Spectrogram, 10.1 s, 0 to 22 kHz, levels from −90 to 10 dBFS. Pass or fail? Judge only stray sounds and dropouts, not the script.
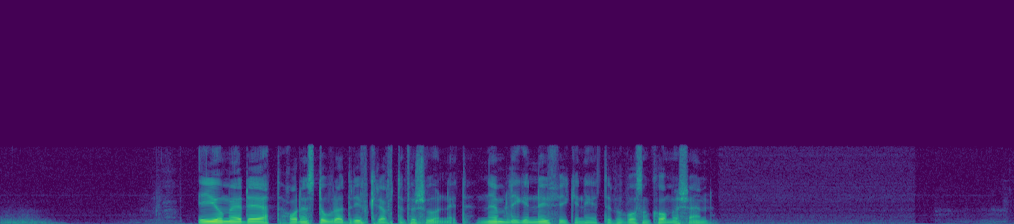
pass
